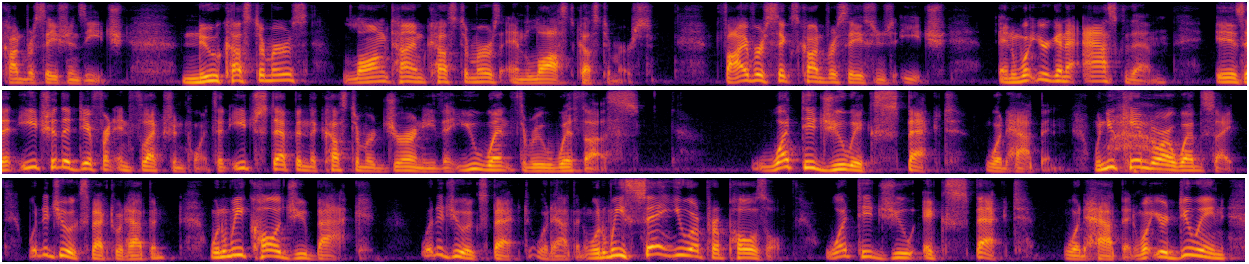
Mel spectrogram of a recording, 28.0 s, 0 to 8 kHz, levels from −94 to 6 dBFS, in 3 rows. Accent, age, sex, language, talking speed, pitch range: American, 40-59, male, English, 185 wpm, 135-195 Hz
